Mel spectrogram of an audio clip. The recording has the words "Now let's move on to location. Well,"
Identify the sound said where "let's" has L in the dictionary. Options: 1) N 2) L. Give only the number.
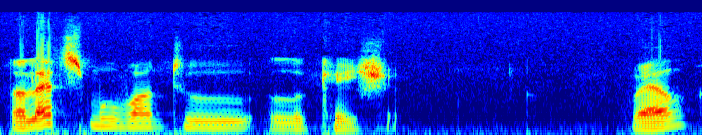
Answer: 2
